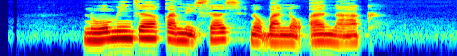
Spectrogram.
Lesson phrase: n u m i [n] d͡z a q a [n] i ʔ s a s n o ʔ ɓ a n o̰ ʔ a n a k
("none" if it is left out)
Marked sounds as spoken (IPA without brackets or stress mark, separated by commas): n, m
